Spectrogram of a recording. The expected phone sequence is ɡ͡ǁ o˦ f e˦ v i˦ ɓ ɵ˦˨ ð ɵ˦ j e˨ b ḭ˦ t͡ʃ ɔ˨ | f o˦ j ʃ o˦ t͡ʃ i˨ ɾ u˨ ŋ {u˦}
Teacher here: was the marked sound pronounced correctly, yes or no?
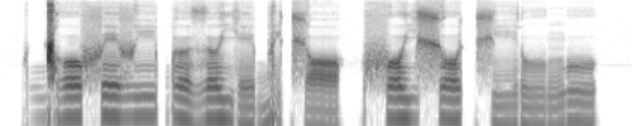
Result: yes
